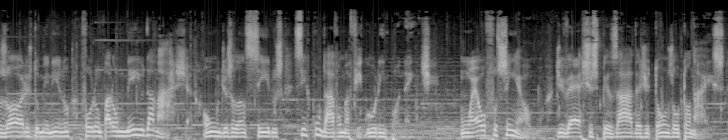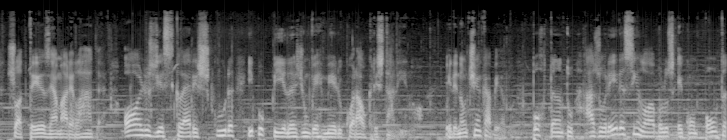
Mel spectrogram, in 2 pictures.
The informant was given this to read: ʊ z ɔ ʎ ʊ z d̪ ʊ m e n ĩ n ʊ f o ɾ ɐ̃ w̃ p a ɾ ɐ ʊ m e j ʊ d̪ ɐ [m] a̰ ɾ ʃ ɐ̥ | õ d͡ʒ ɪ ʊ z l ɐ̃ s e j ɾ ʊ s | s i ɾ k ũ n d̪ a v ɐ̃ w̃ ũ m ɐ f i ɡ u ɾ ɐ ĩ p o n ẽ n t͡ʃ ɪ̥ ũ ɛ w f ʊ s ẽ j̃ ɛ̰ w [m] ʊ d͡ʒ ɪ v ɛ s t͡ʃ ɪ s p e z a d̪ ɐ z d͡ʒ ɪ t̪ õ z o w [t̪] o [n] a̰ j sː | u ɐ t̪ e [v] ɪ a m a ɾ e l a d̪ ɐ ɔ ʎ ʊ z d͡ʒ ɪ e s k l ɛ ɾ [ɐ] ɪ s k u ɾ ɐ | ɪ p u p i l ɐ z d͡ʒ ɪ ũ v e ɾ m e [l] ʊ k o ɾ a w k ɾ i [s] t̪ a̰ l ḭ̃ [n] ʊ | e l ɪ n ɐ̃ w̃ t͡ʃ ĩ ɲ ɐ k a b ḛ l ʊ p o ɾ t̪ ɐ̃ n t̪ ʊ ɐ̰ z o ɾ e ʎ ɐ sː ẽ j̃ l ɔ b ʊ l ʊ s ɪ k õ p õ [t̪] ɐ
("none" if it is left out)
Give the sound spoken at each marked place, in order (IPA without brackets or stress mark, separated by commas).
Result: m, m, t̪, n, z, ɐ, ʎ, s, n, t̪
